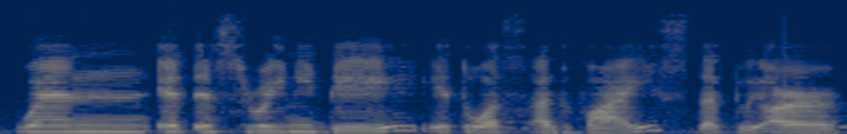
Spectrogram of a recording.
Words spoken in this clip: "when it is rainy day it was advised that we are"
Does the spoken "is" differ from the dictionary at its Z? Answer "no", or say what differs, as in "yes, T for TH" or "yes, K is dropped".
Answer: yes, S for Z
